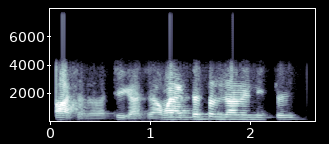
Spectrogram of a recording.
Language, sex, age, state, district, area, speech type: Bengali, male, 18-30, West Bengal, Darjeeling, rural, conversation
